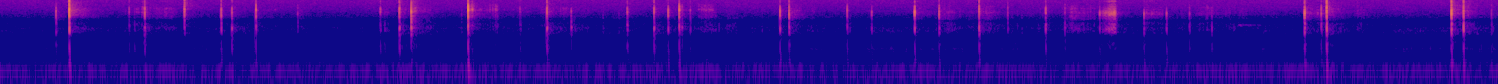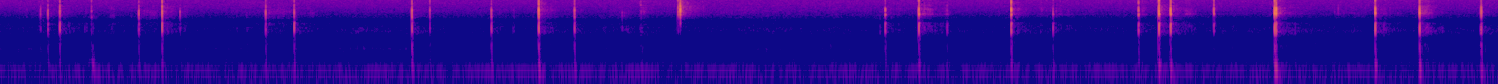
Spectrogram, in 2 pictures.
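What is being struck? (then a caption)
Tablet in a plastic case. Long painted nails scratch and tap the rigid, flat surface of a large white tablet in a plastic case, held with both hands against a microphone. Dozens of short, sharp, bright clicks and scratches stand out over a quiet, steady low hum, each dying away almost instantly.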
